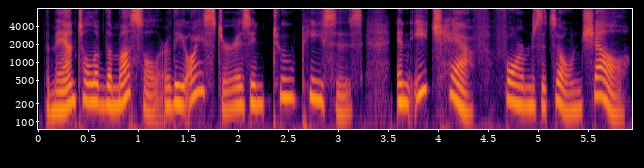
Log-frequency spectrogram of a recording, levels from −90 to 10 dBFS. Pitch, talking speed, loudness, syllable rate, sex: 205 Hz, 190 wpm, -21 LUFS, 4.2 syllables/s, female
